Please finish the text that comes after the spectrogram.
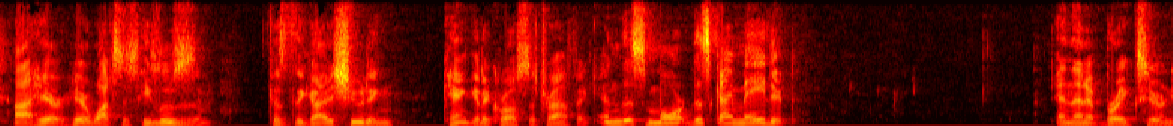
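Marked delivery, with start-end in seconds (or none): none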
